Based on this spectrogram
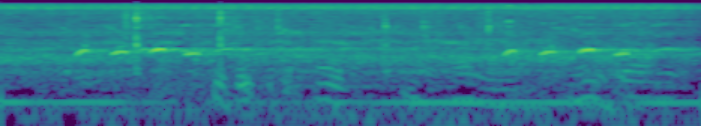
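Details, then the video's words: Kafal bird, the Indian cuckoo, calling in Uttarakhand's Almora and Ranikhet area: two clear four-note whistled phrases about three seconds apart, rising then falling, over a constant low hum and faint rustling. "Kafal Bird Singing # काफल पाको मैं नि चाख्यो"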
